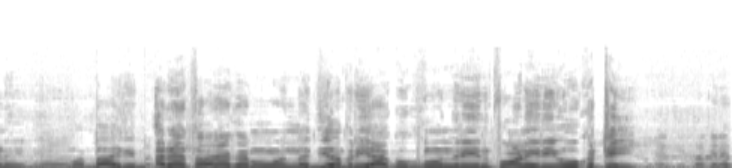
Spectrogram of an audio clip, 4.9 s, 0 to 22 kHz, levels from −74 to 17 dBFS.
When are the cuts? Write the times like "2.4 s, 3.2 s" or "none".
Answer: 0.9 s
